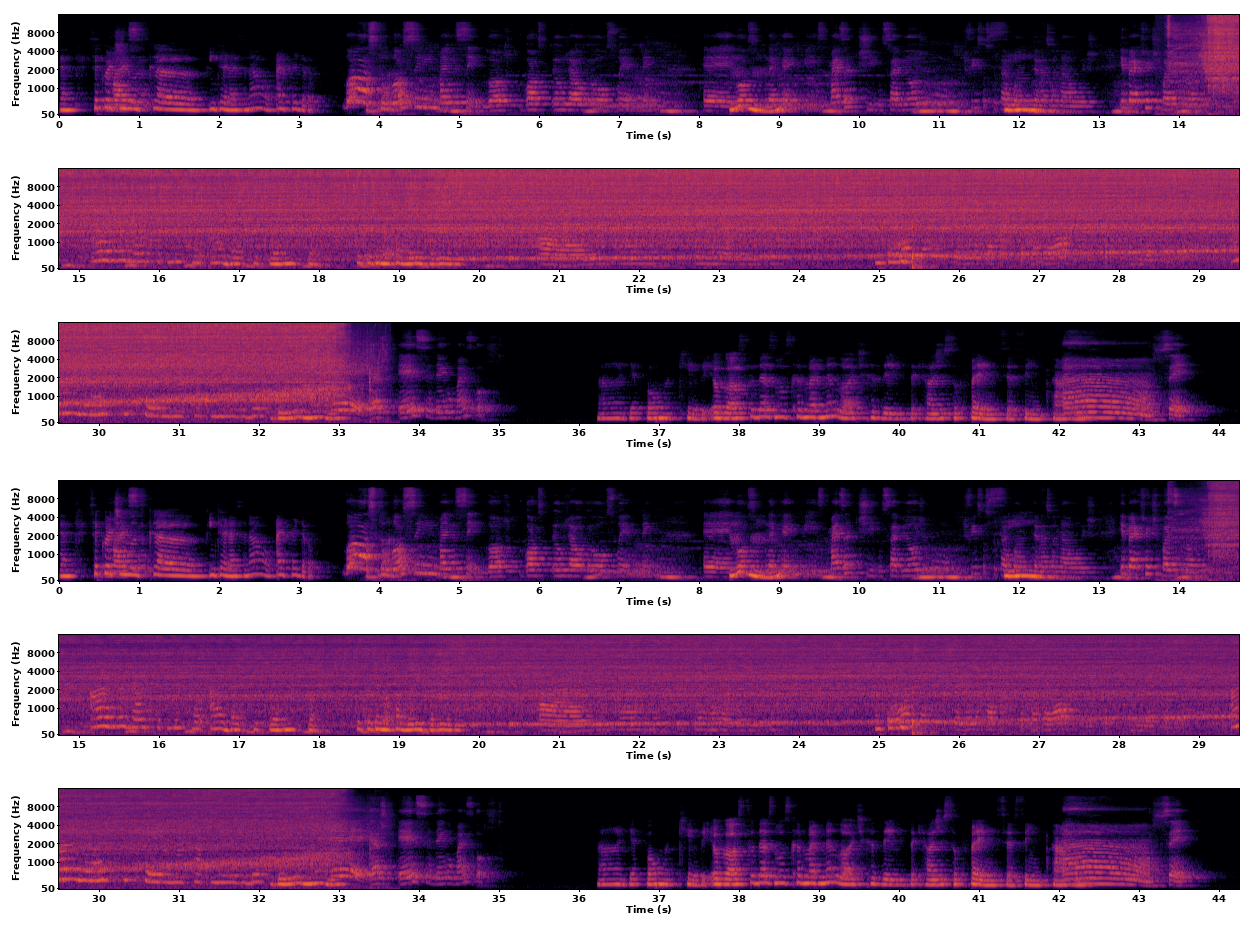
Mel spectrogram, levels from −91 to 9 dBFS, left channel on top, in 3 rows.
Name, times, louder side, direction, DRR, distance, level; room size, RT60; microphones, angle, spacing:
voice 1, 0.0-3.2 4.0-4.2 8.4-9.1 11.8-12.5 14.9-18.1 18.4-19.9 24.9-25.4 29.4-33.1 36.2-42.4, right 1 dB, 35° right, 5 dB, 0.8 m, -34 dB
voice 2, 0.6-1.2 3.5-7.4 7.7-14.4 18.5-19.1 20.7-23.7 25.1-27.7 28.1-28.9 32.9-34.8 42.0-43.5, equal, 10° right, -2 dB, 2.9 m, -41 dB
Wild animals, 3.7-5.5 6.5-8.4 8.9-10.1 10.7-11.7 12.0-14.5 14.7-19.7 20.0-20.5 20.9-21.3 22.1-22.5, right 1 dB, 80° left, 2.4 m, -45 dB
Water tap faucet / Fill (with liquid), 13.8-33.6, left 9 dB, 55° left, 1.1 m, -29 dB
13.0 x 9.3 x 4.4 m, 0.70 s
head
